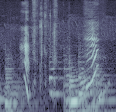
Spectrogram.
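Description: Wordless cartoon character vocal sounds over children's background music: one sliding down in pitch about half a second in, and a louder one with rising tones near the end.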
